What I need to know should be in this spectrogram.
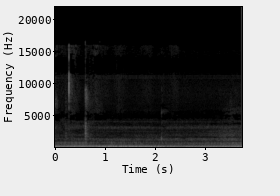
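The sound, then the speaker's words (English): Motorcycle riding with kids along: a steady, low engine drone that holds an even level throughout, with a few faint clicks above it. “Whee! Is this cool or what? Kids like it. Kids love the motorcycles.”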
